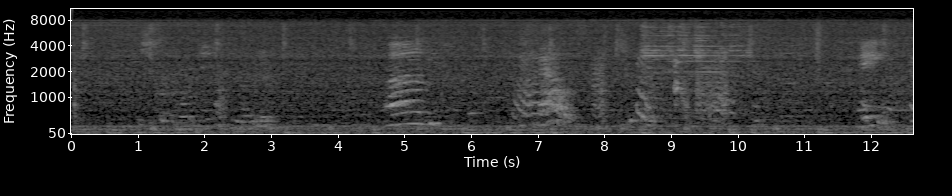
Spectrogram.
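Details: Redwing Australian Terrier puppies from 2018 give several short, high, wavering whines and squeals with a falling tone, scattered across the recording over a steady low hum and some indoor background noise.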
